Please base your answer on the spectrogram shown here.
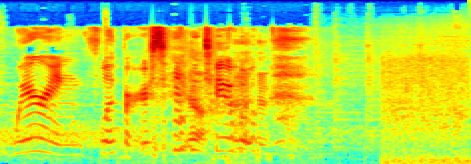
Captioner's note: laughter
